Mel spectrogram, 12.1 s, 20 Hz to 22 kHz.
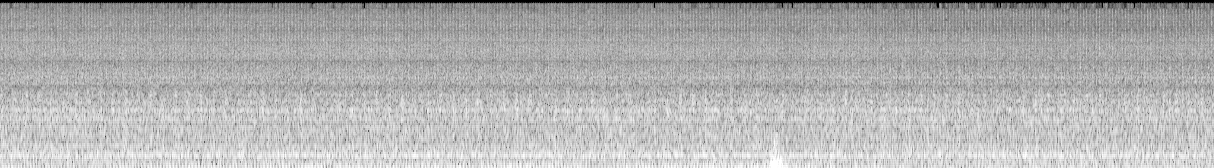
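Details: Hyundai Santa Fe G4KE engine on cold start: cold idle with faint, uneven tapping about four times a second over the engine hum; a cold-start knock.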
